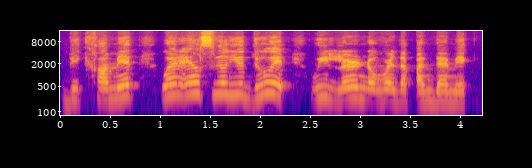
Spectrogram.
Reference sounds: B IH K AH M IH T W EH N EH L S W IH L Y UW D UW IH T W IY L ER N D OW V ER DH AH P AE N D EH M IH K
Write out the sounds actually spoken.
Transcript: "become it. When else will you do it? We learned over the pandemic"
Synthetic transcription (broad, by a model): B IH K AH M IH T W EH N EH L S W IH L Y UW D UW IH T W IY L ER N OW V ER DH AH P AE N D EH M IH K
